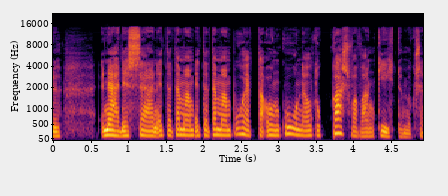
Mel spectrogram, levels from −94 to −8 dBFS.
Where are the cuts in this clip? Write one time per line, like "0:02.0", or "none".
0:01.9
